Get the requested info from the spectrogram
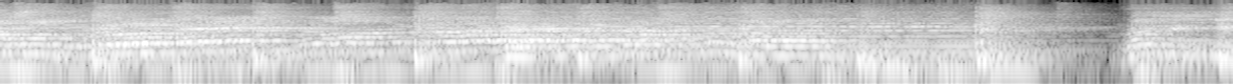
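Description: Live band with a group of singers performing, several voices singing together over the band. The music falls away briefly near the end and then starts up again.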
